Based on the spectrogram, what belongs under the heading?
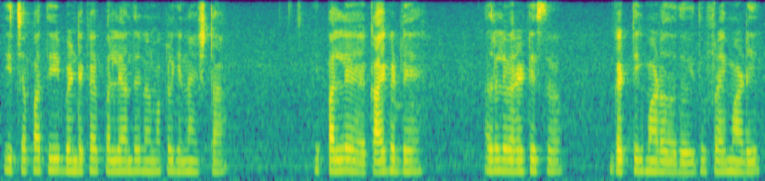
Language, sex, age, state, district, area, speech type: Kannada, female, 45-60, Karnataka, Bellary, rural, spontaneous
